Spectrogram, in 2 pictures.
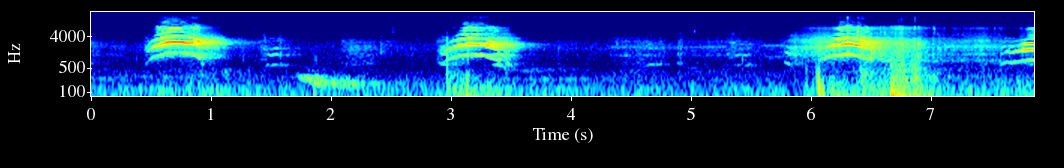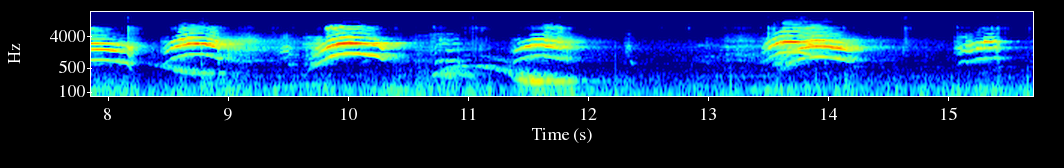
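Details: Kittens born that same day cry with roughly ten short, high, bending mews at an uneven pace. The calls bunch closer together in the second half, over a quiet indoor background.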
